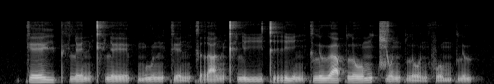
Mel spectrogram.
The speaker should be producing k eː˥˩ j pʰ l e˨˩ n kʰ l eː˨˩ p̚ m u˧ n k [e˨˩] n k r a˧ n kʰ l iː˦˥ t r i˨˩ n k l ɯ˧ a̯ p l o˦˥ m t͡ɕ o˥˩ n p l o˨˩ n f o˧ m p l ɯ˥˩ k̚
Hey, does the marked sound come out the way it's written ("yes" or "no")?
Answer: no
